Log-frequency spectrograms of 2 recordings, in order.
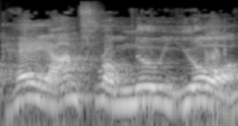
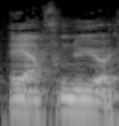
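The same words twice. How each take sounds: First: The New York accent is heavy and exaggerated. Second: The New York accent is light and restrained. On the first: The speaker calls it wrong. "they really lay on the New York" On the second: The speaker calls it right. "if you just pull back a little bit"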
